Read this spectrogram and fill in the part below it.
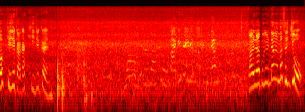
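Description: Young girls talk and call out excitedly close by.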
